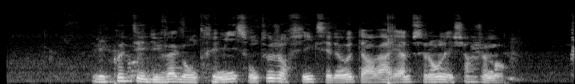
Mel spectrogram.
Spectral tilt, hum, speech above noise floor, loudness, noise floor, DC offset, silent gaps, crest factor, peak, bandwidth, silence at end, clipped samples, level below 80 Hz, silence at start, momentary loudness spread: -7 dB/octave; none; 29 dB; -15 LUFS; -43 dBFS; under 0.1%; none; 14 dB; -2 dBFS; 11 kHz; 0 s; under 0.1%; -42 dBFS; 0.9 s; 5 LU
